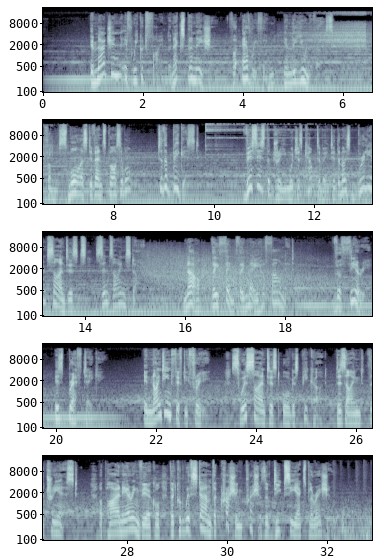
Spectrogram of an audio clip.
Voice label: Narration

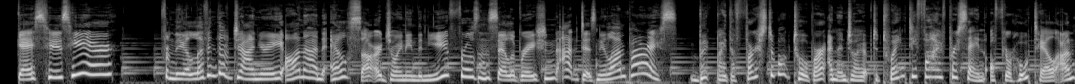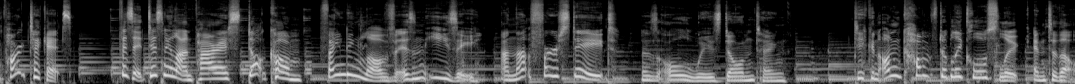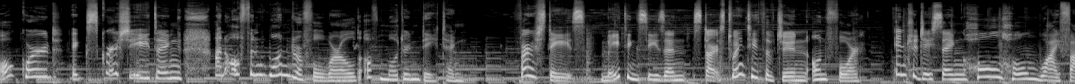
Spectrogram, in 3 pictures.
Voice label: Commercial

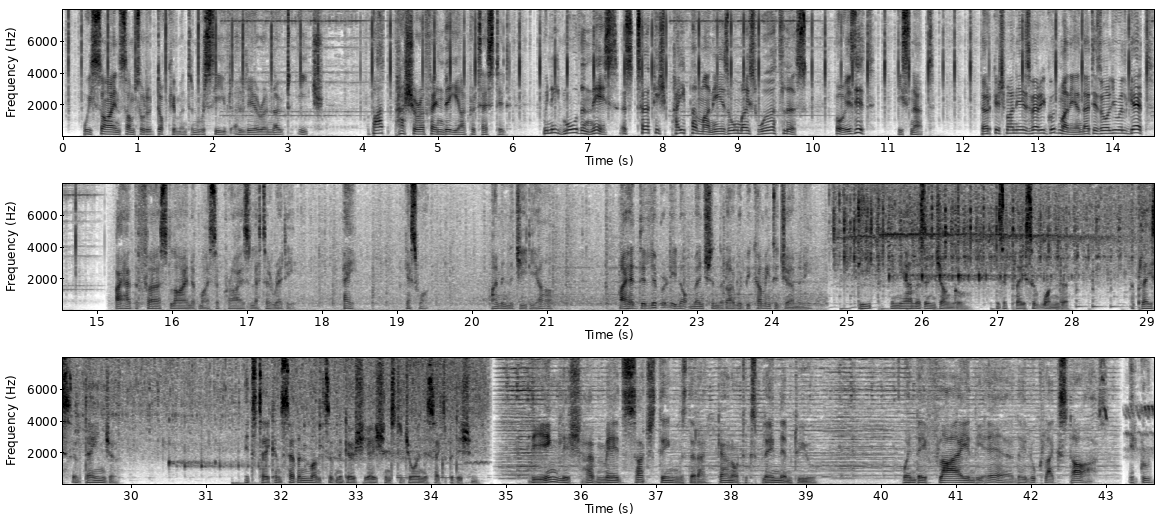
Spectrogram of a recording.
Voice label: Narration

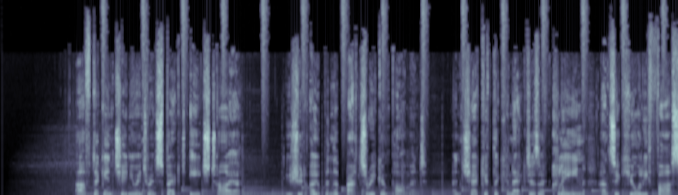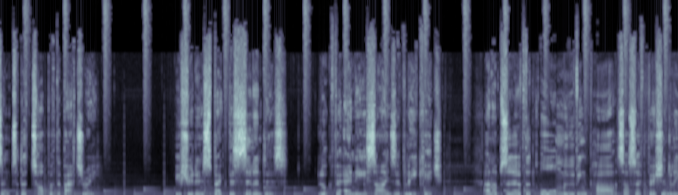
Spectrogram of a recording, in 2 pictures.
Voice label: Corporate Reel

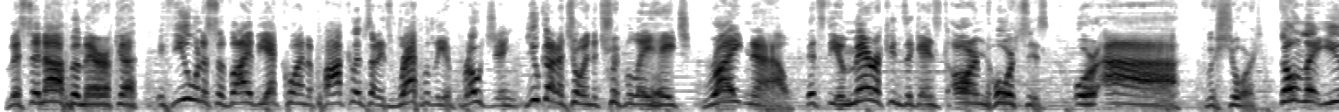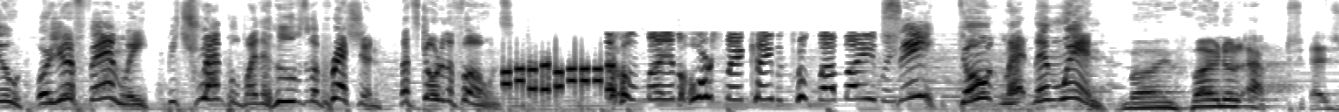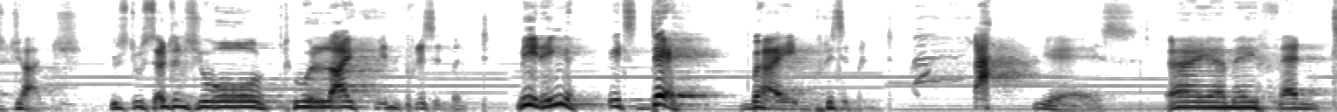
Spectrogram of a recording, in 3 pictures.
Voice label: Animation

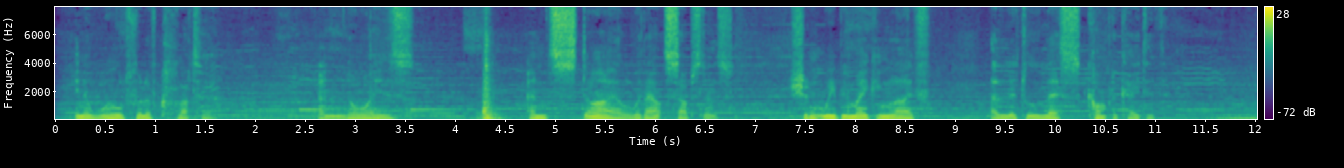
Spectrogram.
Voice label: Commercial

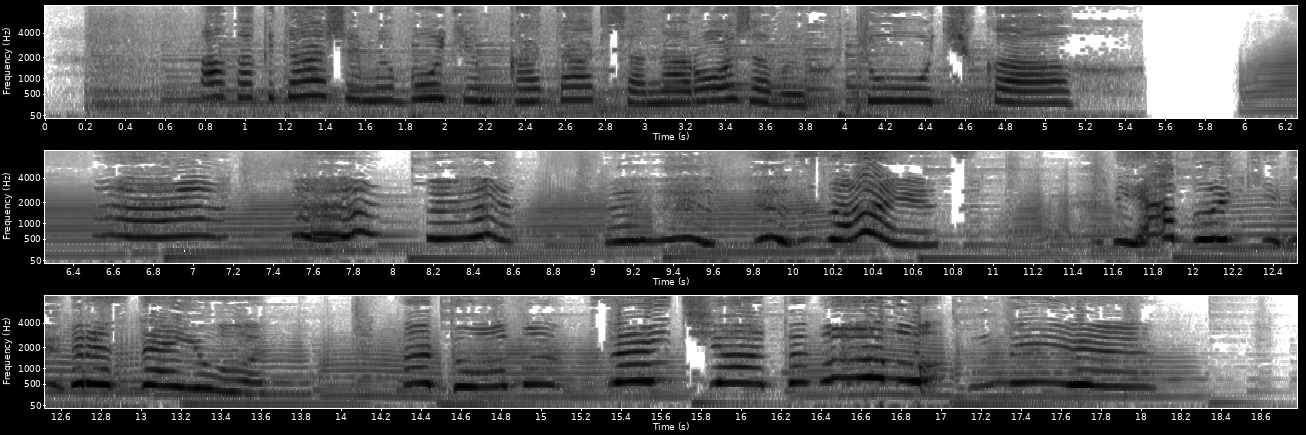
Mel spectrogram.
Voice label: RUSSIAN Cartoon Voices

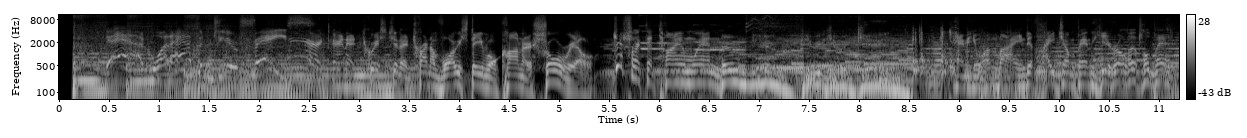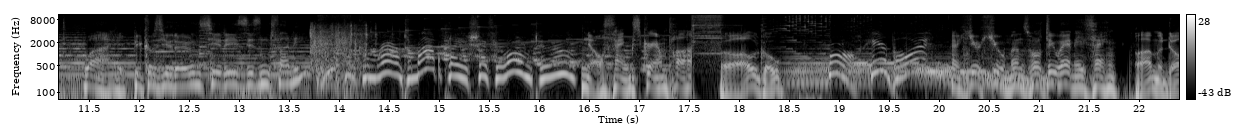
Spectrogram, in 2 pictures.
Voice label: Character

